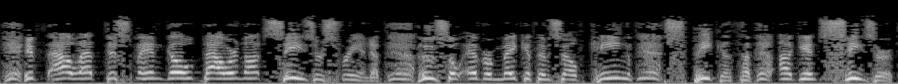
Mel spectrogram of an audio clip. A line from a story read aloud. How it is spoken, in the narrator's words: the Jews cried out, saying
